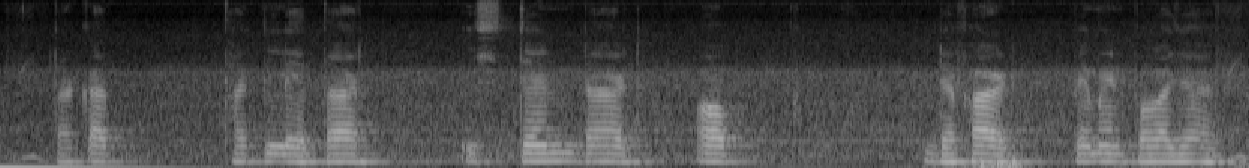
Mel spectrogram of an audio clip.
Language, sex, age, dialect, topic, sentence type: Bengali, male, 18-24, Jharkhandi, banking, statement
